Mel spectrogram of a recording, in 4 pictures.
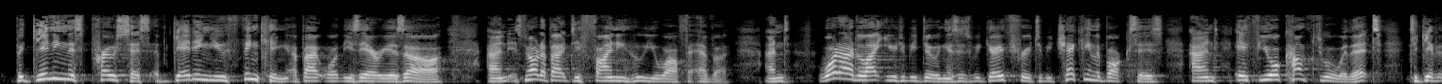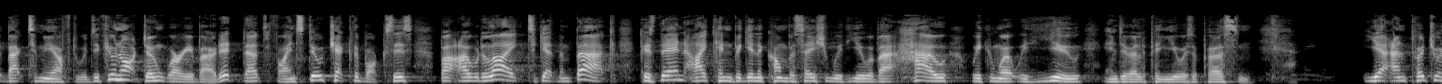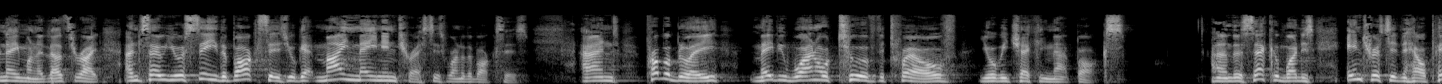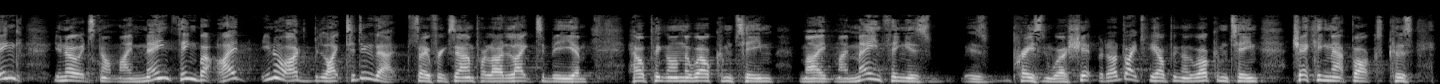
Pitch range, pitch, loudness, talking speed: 145-190 Hz, 165 Hz, -17 LUFS, 200 wpm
